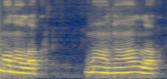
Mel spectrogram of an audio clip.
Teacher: Amma cansız əşya bildirsə, məsələn, yazıram monoloq, monoloq, vurğu loqa düşəcək.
